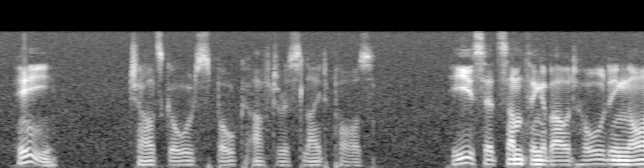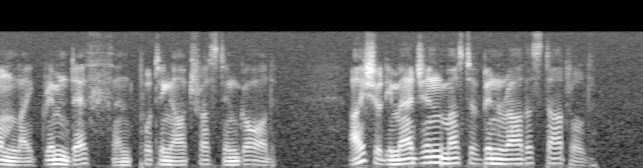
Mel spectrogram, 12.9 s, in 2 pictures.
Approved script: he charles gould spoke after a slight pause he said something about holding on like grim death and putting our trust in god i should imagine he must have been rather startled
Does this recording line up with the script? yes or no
no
